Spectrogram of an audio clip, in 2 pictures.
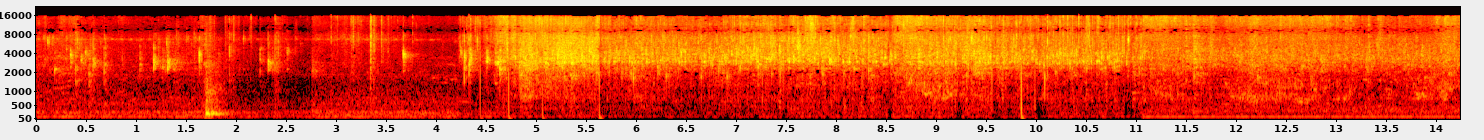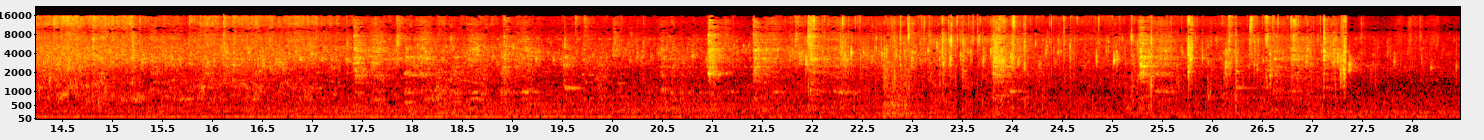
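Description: Peeled boiled eggs deep-frying in hot oil in a steel kadhai: a steady sizzling hiss that swells about four to five seconds in. There is a sharp metal clank near the start, and light clinks of a slotted spoon against steel toward the end.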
